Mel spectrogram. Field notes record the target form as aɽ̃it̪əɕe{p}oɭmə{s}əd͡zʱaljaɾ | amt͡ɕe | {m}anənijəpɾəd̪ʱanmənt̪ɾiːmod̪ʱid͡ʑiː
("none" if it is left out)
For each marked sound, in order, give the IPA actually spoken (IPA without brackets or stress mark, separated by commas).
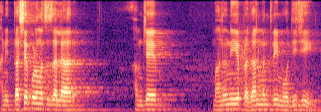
p, t͡s, m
